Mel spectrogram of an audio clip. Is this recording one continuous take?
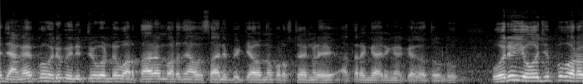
yes; 0 cuts

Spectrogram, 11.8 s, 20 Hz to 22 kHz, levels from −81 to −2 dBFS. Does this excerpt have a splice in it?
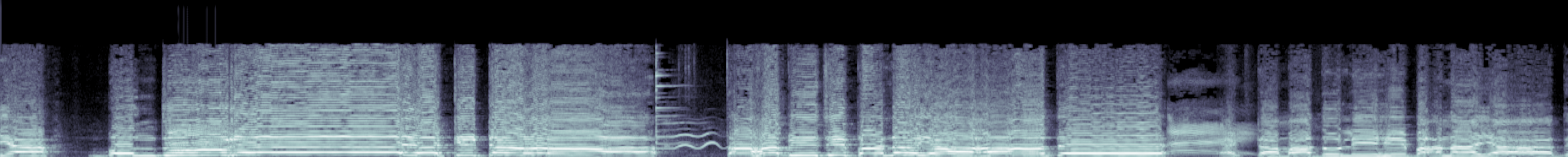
no; 0 cuts

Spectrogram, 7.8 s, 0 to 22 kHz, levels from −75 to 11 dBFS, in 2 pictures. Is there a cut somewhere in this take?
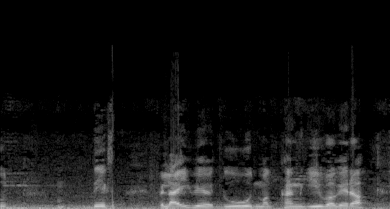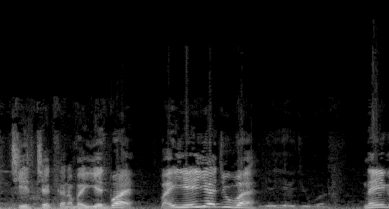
yes; 2 cuts; at 1.1 s, 5.0 s

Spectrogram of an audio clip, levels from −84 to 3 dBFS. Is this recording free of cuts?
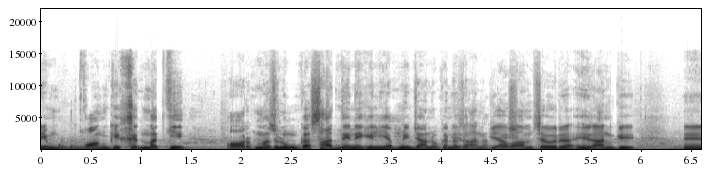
no; 1 cut; at 4.4 s

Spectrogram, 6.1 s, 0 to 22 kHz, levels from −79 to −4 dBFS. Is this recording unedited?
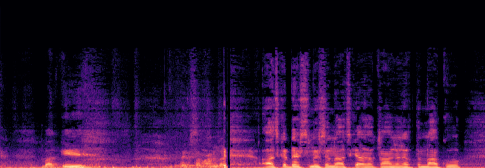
no; 1 cut; at 2.8 s

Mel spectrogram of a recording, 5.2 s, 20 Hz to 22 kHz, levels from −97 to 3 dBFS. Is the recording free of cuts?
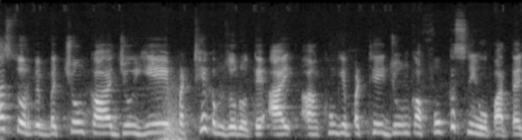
yes; 0 cuts

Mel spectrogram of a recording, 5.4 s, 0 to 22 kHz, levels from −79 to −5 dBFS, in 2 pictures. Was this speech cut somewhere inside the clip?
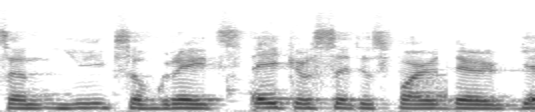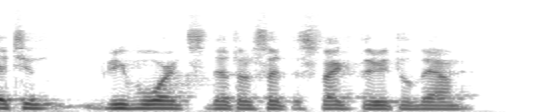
yes; 2 cuts; at 1.2 s, 2.2 s

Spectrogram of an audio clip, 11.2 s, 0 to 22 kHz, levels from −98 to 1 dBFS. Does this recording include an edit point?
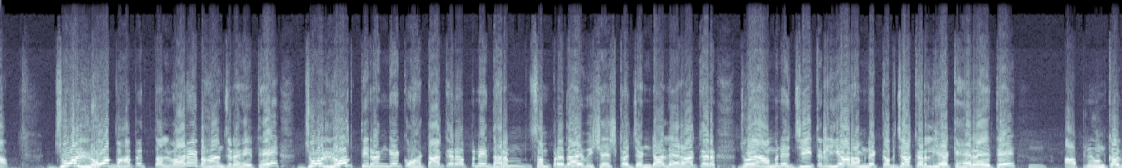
no; 0 cuts

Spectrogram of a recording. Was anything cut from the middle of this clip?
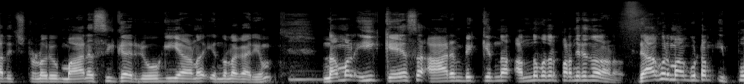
yes; 1 cut; at 6.2 s

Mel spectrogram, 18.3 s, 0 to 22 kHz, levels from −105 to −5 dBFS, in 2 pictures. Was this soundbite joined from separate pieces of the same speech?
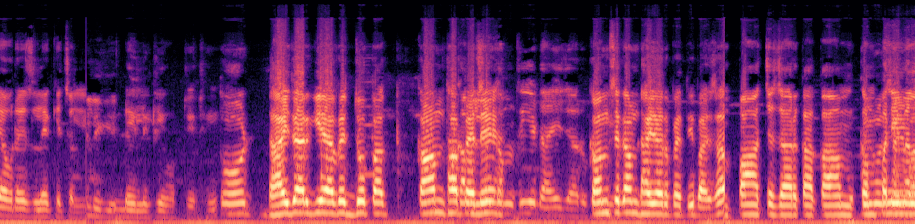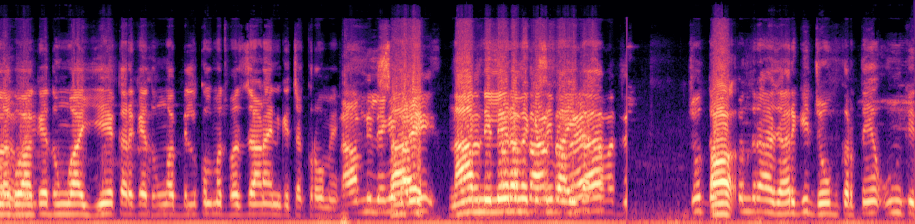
yes; 3 cuts; at 0.9 s, 7.3 s, 15.3 s

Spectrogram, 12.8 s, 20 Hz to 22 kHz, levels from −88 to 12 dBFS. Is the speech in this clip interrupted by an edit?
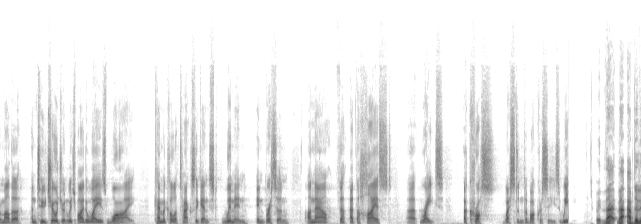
no; 0 cuts

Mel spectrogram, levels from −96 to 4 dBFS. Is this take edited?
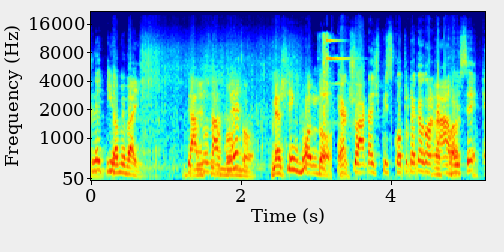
yes; 1 cut; at 3.2 s

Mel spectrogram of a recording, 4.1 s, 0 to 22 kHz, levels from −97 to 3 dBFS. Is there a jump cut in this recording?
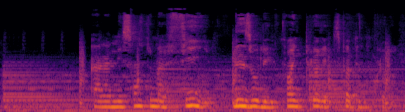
no; 0 cuts

